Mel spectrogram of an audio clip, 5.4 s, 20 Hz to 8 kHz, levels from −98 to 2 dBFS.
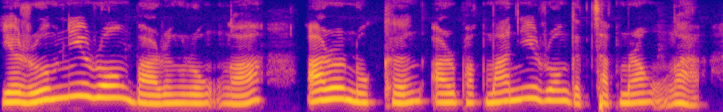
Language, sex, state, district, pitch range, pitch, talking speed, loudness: Garo, female, Meghalaya, West Garo Hills, 190-245 Hz, 205 Hz, 155 wpm, -16 LUFS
